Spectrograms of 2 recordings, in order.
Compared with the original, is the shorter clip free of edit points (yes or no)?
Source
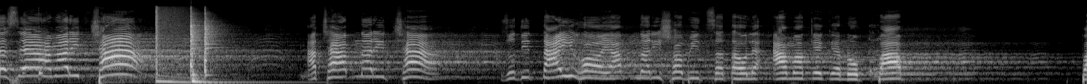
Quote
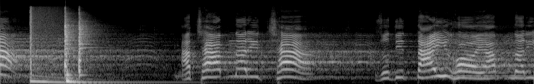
yes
